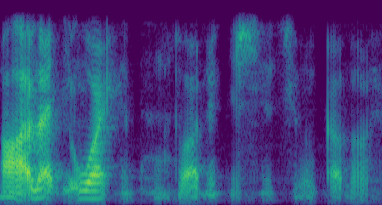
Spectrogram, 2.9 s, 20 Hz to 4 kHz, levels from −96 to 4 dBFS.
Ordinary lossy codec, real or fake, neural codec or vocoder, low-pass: none; fake; autoencoder, 22.05 kHz, a latent of 192 numbers a frame, VITS, trained on one speaker; 3.6 kHz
